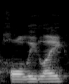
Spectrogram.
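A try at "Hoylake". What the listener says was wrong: I don't think it's Holy, but I believe like there's no L prior to the Y. Holy, you're saying Holy Lake. It's H-O-Y-L.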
